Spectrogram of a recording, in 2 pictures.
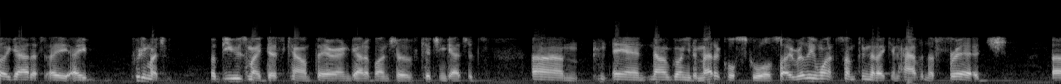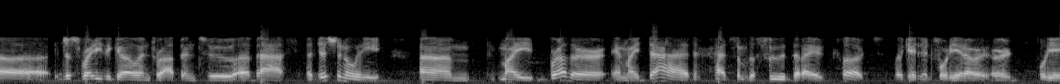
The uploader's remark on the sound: Is in the studio and he’s joined. On the phone to tackle your questions.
